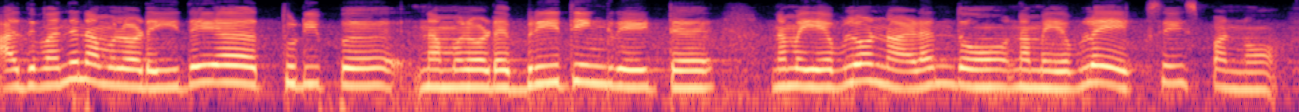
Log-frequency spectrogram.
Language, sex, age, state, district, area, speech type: Tamil, female, 18-30, Tamil Nadu, Erode, rural, spontaneous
